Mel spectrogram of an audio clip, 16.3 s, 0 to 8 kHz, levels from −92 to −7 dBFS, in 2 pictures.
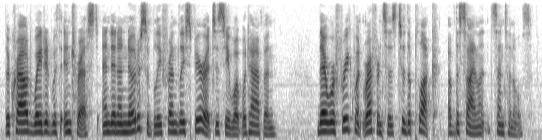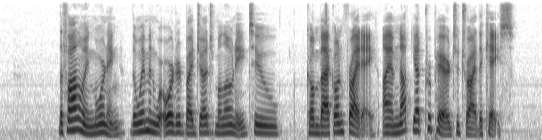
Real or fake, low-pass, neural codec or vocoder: real; 7.2 kHz; none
